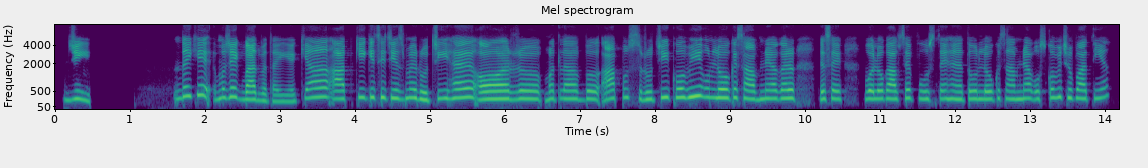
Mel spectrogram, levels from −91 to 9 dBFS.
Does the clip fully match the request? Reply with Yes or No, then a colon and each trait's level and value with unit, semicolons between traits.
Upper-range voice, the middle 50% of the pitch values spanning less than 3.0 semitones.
Yes: very high, 255 Hz; narrow, 2.5 semitones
